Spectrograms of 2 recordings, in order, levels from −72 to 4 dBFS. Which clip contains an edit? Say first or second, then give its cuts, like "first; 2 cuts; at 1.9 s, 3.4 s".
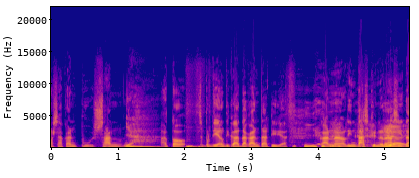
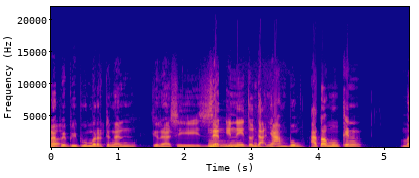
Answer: second; 1 cut; at 3.8 s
